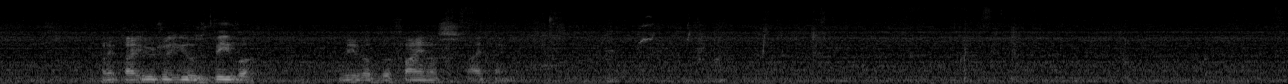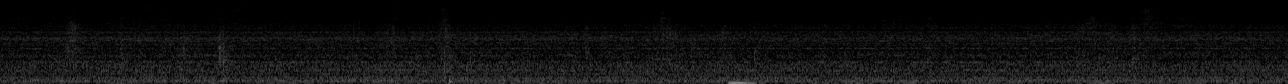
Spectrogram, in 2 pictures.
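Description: A cloth rubs softly over a smooth wooden surface.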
